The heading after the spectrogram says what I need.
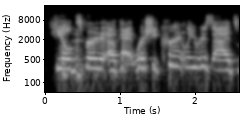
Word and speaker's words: Healdsburg: you might have to correct me if I'm mispronouncing that that's exactly right Healdsburg okay where she currently resides with her husband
